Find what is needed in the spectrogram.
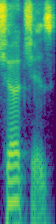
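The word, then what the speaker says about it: CHVRCHES: Well, I assume it's pronounced Churches, but it's just spelt with a V instead of a U.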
